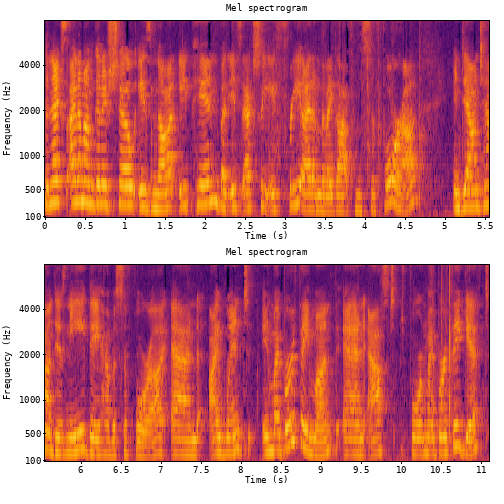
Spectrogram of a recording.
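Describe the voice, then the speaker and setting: A fairly high-pitched woman at a fairly quick pace with hardly any pauses, ordinary pitch variation and noticeable background noise. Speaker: YouTuber showing a shopping haul. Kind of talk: casual haul video talk. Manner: loud; animated.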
